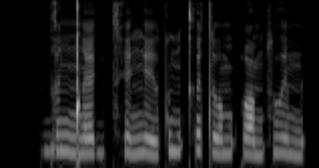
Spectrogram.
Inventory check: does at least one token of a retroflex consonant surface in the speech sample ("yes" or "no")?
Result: no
